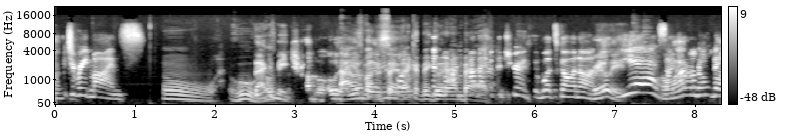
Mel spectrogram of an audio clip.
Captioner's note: laughter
